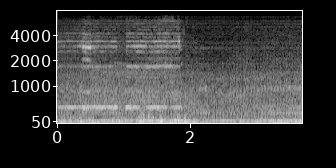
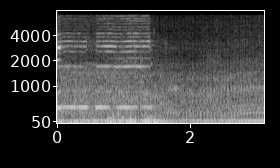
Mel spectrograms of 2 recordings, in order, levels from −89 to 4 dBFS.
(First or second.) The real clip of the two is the second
